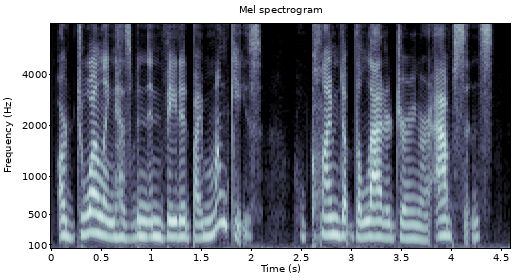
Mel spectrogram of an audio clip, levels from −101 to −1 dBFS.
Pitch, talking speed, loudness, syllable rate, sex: 210 Hz, 195 wpm, -19 LUFS, 6.1 syllables/s, female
